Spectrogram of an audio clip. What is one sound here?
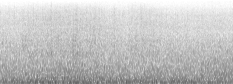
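Water splashes around a tank driving through shallow surf.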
